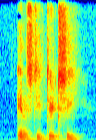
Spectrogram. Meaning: institution
- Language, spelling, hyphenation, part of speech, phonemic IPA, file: Dutch, institutie, in‧sti‧tu‧tie, noun, /ˌɪn.stiˈty.(t)si/, Nl-institutie.ogg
